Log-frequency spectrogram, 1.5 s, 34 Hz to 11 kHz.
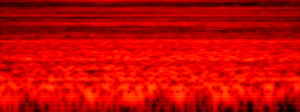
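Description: Ambient airplane cockpit noise in the X-Plane 11 flight simulator, a steady low engine drone and hum, continuous and even.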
